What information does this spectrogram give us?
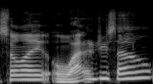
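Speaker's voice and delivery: pitch rising very high and bouncing up and down. Retelling a friend's text to them: imitating a friend in a Girl Scout voice. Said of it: "so I sound like a Girl Scout".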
